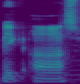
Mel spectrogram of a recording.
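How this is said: It is said with a British pronunciation. "Big ass would be just the more U K pronunciation"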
